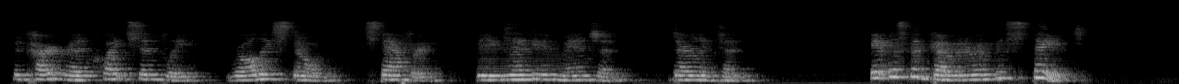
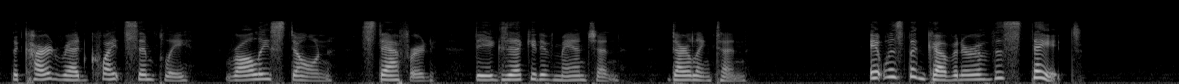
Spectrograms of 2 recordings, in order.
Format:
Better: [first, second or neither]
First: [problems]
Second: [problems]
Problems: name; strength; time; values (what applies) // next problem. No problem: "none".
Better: second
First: noise reduction (neural separator model SepFormer DNS4)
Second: none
